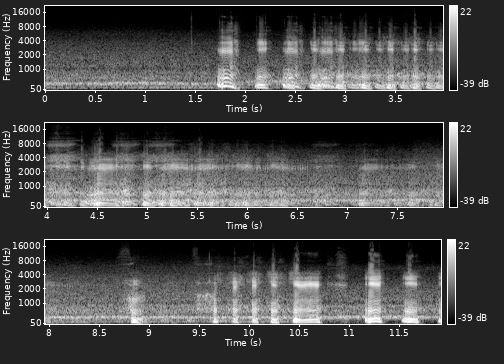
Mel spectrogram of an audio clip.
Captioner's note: evil laugh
